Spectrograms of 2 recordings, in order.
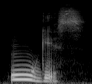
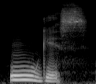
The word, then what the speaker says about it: ūgis: It is pronounced long U. Height, ūgis, ūgis.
